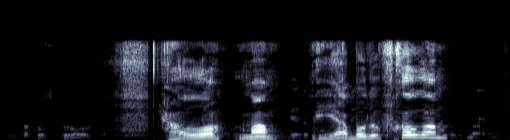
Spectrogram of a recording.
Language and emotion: Russian, positive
